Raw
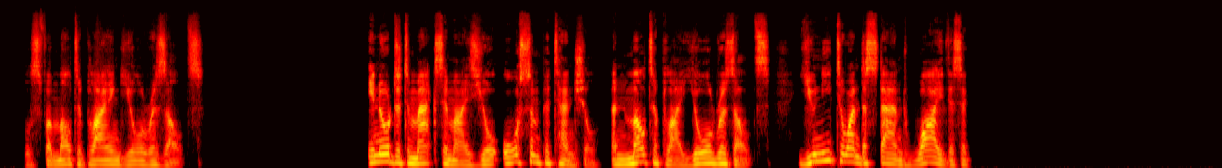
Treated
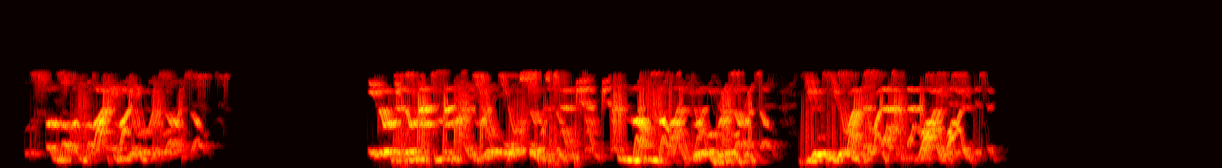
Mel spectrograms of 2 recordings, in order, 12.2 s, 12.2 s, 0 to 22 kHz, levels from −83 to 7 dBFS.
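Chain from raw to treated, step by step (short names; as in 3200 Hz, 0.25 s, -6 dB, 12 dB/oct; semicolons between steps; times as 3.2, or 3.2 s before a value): sine-wave speech; notches 60/120/180/240/300/360/420/480/540/600 Hz; loudspeakers at several distances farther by 16 m 0 dB, 31 m -9 dB, 89 m -1 dB; detuned doubles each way 51 cents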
